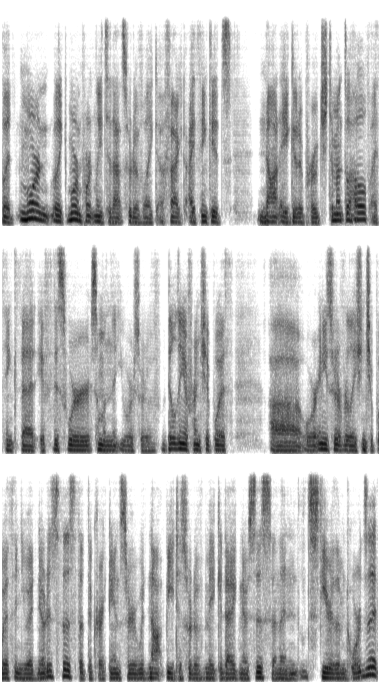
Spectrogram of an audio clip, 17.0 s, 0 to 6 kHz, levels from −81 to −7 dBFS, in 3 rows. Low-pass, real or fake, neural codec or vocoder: 5.4 kHz; fake; vocoder, 24 kHz, 100 mel bands, Vocos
